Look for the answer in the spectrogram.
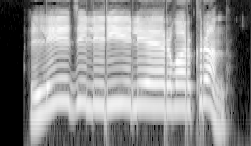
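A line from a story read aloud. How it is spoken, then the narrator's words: Loud formal announcement. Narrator (Russian): громко представил меня советник Гервальд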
